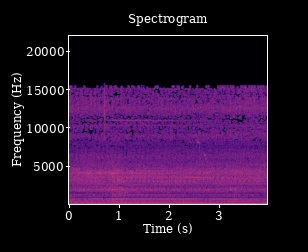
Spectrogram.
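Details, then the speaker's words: 2001–2003 Gen 1 Prius after injector replacement, restarted once fuel pressure had built up: smooth steady idle with a deep hum and no rattle or clunking, unlike the earlier start without fuel pressure. "now start it again and now it won't do the rattle because the fuel full fuel pressure is up"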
